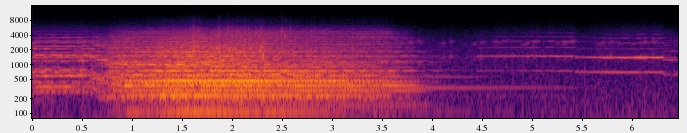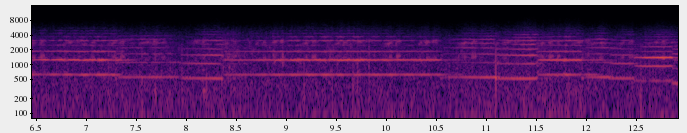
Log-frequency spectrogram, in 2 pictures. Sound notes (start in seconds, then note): 0.8 water splashes; 6.3 somber music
